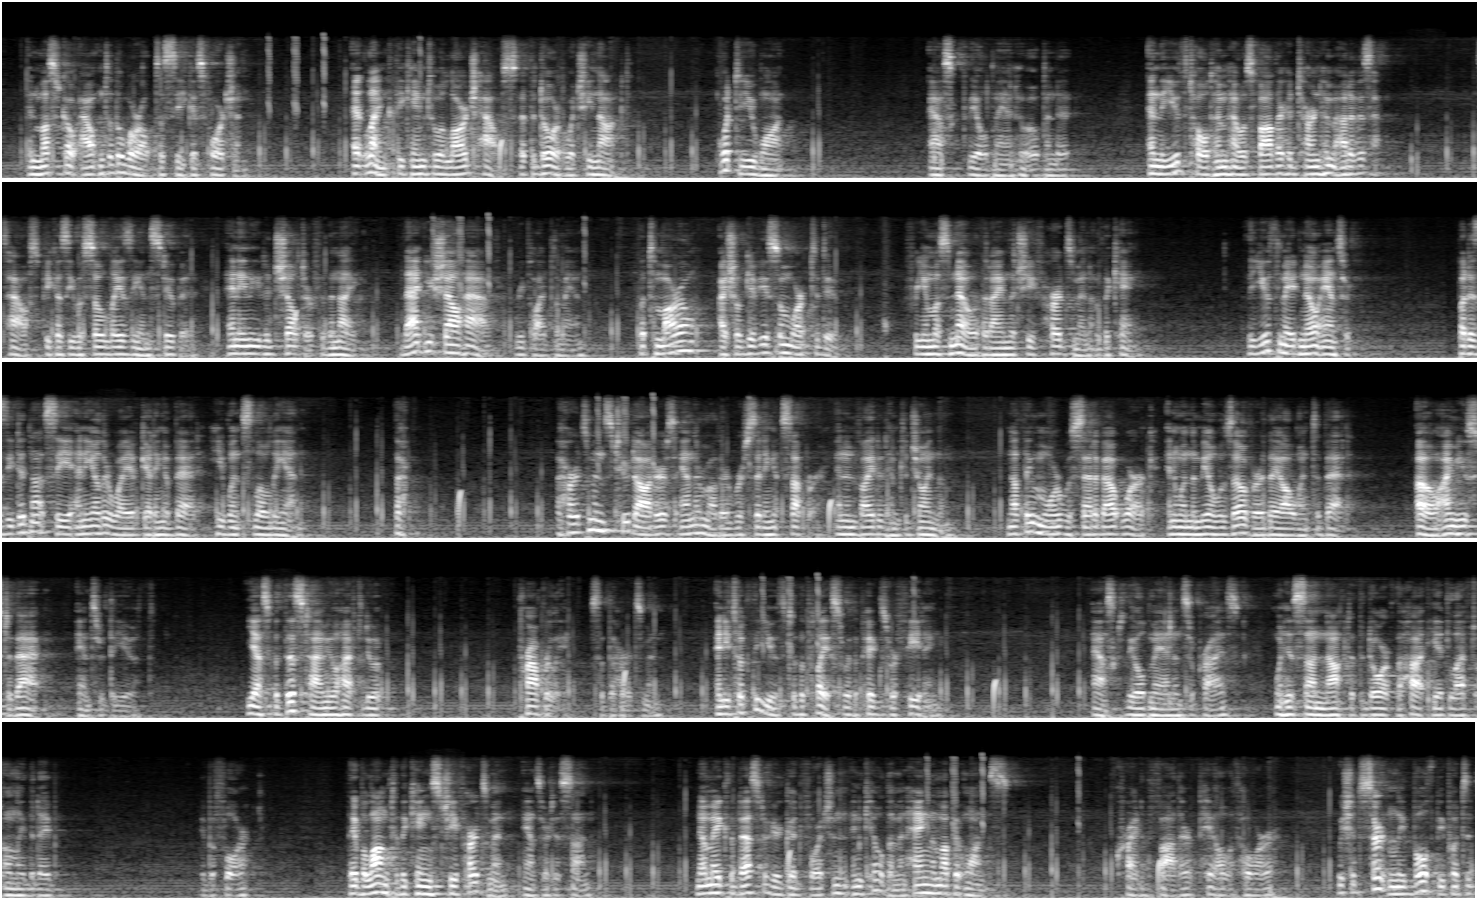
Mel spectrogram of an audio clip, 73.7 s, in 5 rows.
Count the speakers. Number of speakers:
1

